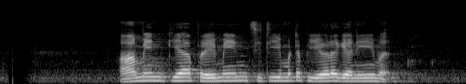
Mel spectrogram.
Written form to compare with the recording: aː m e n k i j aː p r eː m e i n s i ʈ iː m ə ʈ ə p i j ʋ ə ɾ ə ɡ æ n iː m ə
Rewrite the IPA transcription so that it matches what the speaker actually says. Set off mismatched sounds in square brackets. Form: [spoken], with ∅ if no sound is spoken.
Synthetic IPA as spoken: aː m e n k i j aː p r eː m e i n s i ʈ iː m ə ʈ ə p i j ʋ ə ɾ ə ɡ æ n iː m ə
